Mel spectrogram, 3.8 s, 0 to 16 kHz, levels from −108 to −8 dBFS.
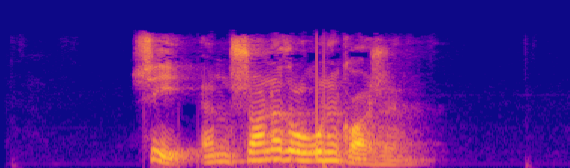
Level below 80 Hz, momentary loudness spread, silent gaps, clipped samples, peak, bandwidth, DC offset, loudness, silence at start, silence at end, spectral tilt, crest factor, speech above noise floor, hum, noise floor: -58 dBFS; 12 LU; none; under 0.1%; -8 dBFS; 8 kHz; under 0.1%; -25 LUFS; 0.9 s; 1.05 s; -5 dB/octave; 18 dB; 62 dB; none; -86 dBFS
